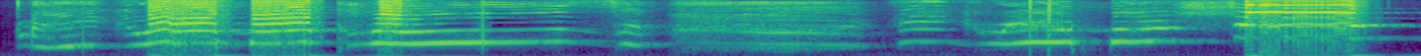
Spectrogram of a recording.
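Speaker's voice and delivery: very high, loud sobbing panic; high pitched crying. Retold or imitated. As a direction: wail it high and tearful, barely getting words out. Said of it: "real high pitched tone and me crying".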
